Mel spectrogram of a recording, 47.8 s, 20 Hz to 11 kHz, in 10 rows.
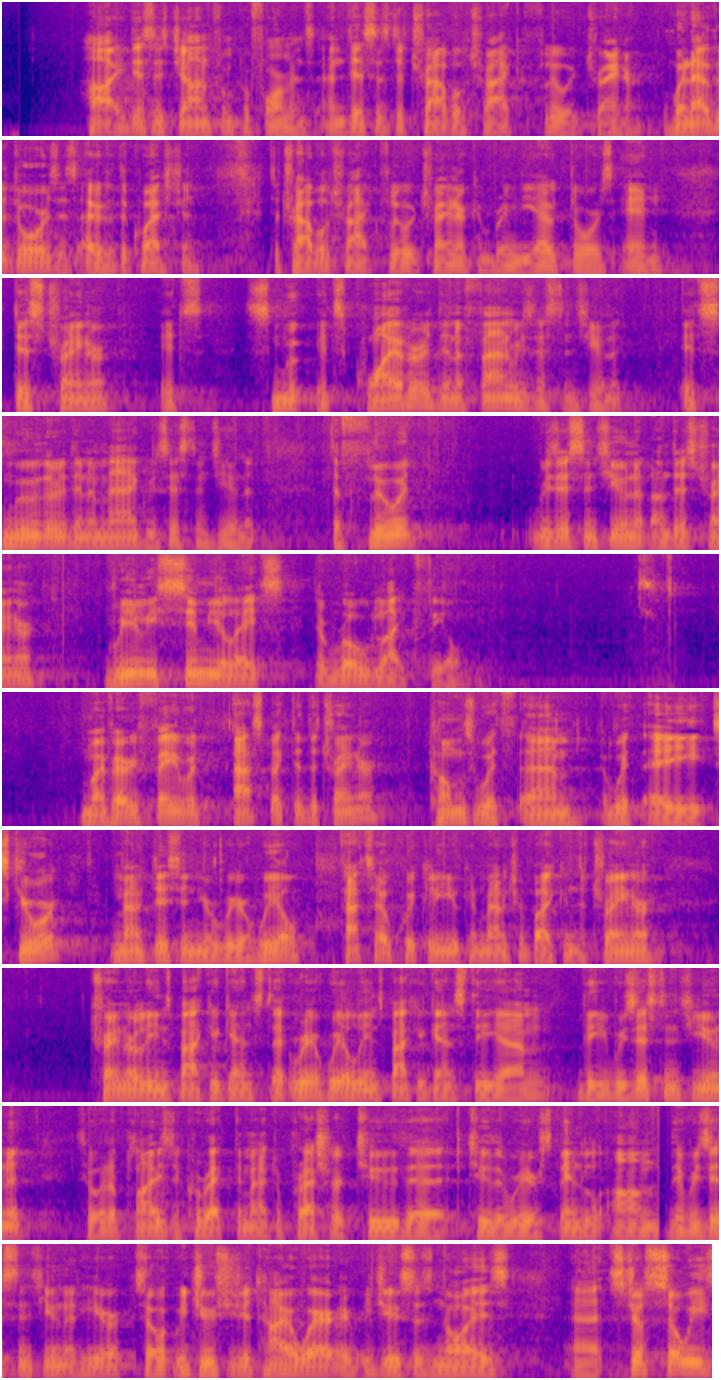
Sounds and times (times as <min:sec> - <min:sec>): Speech: 0:00.6 - 0:22.4, 0:24.4 - 0:33.1, 0:34.0 - 0:47.7.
